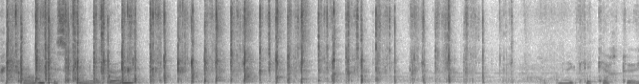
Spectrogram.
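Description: Tarot cards are riffled and shuffled close to the microphone in rapid, crisp bursts of papery flicks, while a voice talks softly underneath.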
